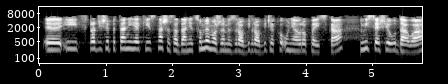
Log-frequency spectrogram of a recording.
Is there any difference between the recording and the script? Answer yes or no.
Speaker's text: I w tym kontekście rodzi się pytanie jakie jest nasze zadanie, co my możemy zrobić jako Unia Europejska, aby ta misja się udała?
yes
